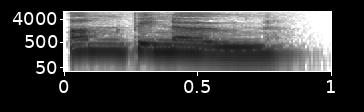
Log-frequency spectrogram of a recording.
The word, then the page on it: unbeknownst: British English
